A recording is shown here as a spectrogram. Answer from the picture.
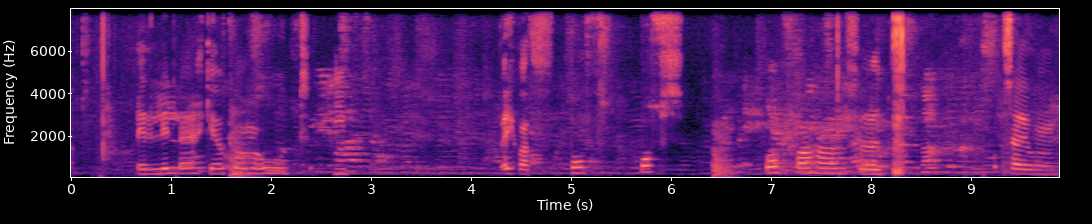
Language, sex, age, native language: Icelandic, male, 12, Icelandic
